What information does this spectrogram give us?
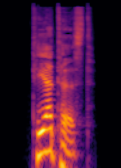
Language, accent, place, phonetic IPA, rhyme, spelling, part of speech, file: German, Germany, Berlin, [ˈteːɐ̯təst], -eːɐ̯təst, teertest, verb, De-teertest.ogg
- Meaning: inflection of teeren: 1. second-person singular preterite 2. second-person singular subjunctive II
